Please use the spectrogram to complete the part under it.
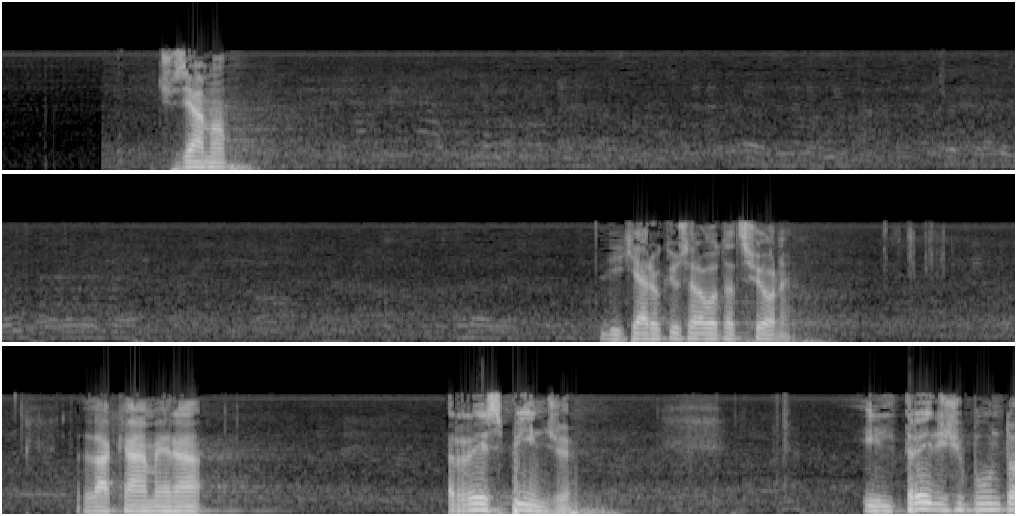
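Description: A man speaks through a microphone in short announcements, echoing in a large hall.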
